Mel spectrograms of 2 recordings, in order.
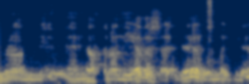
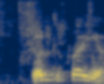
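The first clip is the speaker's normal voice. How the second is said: put-on Australian hillbilly voice, higher and louder; 8 semitones higher, 5 dB louder than usual. Greeting another speaker after being welcomed back: put-on Australian hillbilly voice. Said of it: "you sounded a little more like a hillbilly from Australia".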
